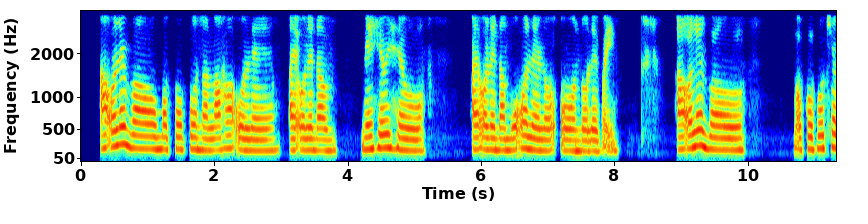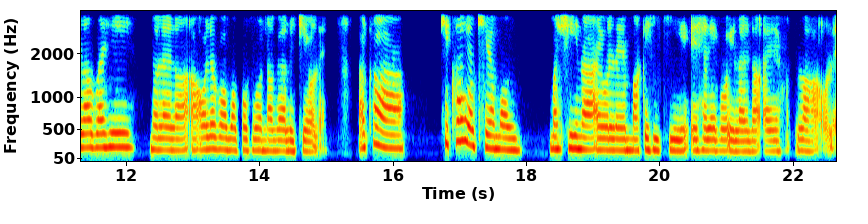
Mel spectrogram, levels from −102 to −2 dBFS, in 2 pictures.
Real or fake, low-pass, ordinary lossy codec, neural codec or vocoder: fake; 3.6 kHz; none; codec, 16 kHz, 6 kbps, DAC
